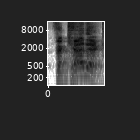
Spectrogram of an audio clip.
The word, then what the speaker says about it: Feketik: Feketik? Feketik.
